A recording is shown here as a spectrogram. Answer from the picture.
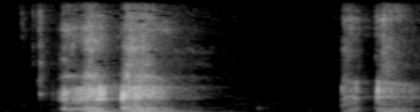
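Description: A man clearing his throat once, loud and brief, before he starts speaking again near the end.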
